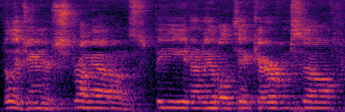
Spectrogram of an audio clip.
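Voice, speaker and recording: A man informally introducing and narrating a live table read, explaining as he goes with some halting. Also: fairly high pitch, flat delivery, darkish tone. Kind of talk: live introduction and reading of stage directions. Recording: echoey room, far mic, guitar behind. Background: guitar music.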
